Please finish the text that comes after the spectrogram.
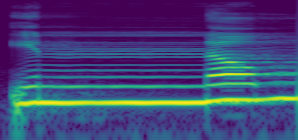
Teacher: Karena lam barisnya fathah panjang maka lam panjang dua harakat. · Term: mad thobi muqaddar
